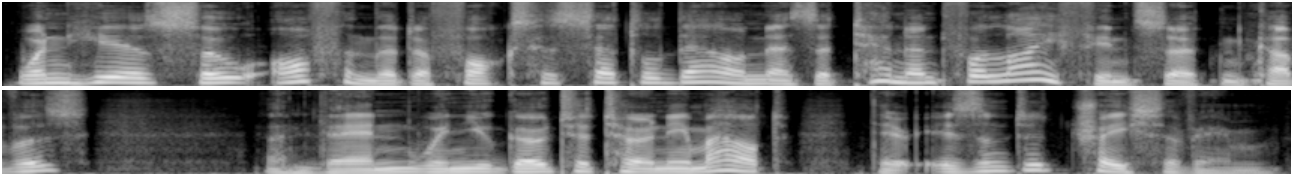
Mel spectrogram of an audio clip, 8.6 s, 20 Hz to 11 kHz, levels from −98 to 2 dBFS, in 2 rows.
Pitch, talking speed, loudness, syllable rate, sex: 145 Hz, 230 wpm, -18 LUFS, 5.4 syllables/s, male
